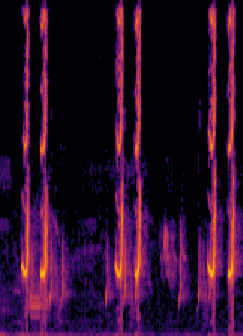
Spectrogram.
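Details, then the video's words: Common quail calling at night, used in quail hunting: three loud high double notes, with fainter short chirps from another bird between them. "چنگے کی آواز رات کے لے"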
